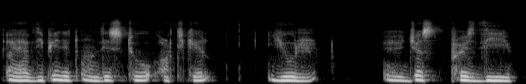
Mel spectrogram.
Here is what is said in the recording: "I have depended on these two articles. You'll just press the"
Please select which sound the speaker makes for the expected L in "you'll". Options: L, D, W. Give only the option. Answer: L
